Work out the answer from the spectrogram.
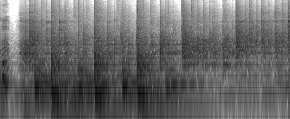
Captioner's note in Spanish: Tamborileo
